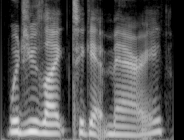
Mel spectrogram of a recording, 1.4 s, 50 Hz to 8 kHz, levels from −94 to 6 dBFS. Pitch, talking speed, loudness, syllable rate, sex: 200 Hz, 260 wpm, -16 LUFS, 5.8 syllables/s, female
